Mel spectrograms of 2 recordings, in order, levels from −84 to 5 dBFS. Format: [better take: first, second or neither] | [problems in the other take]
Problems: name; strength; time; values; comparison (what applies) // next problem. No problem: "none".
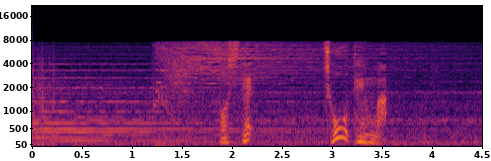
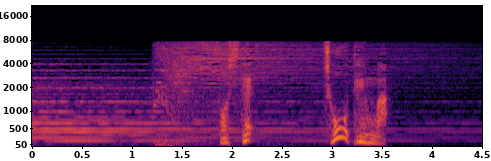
second | background sound (Tick / Hiss / Explosion / Fire); 12 dB below the speech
